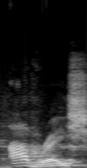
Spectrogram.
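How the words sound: The middle consonant is an 'sh' sound. "he said average"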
